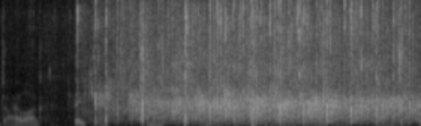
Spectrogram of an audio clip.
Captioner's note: audience claps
